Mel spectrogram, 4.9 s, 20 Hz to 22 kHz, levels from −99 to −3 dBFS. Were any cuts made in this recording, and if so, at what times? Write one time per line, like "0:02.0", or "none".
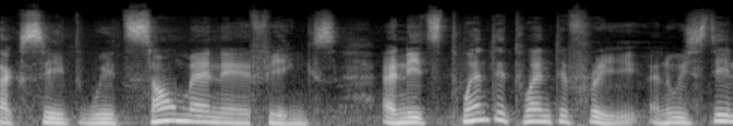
0:01.7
